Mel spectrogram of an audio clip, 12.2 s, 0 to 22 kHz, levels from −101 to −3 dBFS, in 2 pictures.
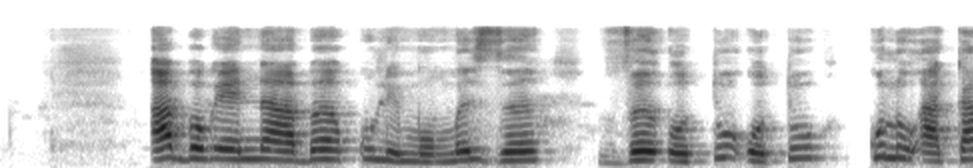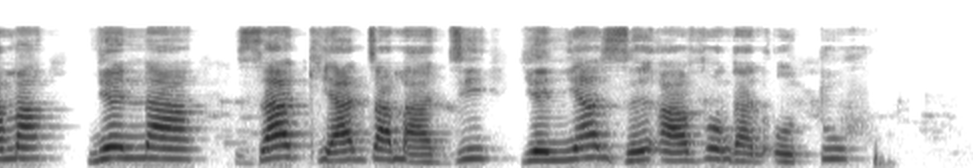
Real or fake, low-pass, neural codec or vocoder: fake; 10.8 kHz; codec, 44.1 kHz, 7.8 kbps, DAC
